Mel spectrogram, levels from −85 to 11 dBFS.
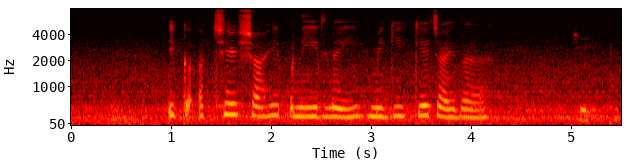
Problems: constant background noise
